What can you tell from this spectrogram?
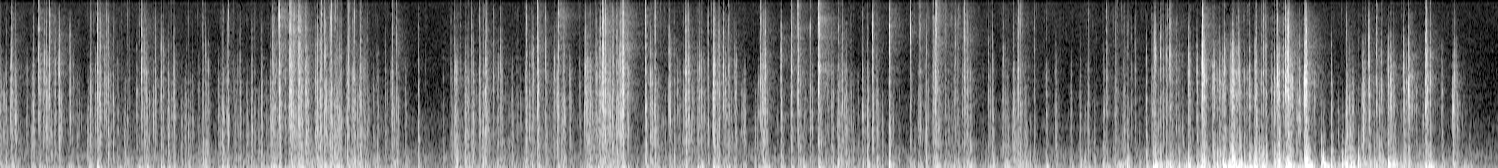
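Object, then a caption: Kraft paper shopping bag. Long painted nails tap and scratch the front of a large, flat, empty brown kraft paper Michaels shopping bag held upright. The result is a dense, irregular run of quick dry taps and papery scratches with a low, muffled body and brief crinkly rustles. It swells to a louder, busier stretch near the end.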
